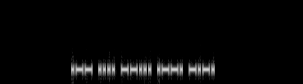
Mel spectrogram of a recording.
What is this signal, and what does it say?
Morse code, heard as a keyed tone, about 53 wpm, 700 Hz. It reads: WH7PC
